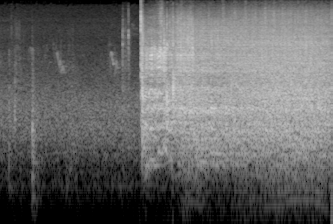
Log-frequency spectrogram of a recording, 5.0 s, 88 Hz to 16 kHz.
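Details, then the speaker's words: 1984 Ford Mustang GT350 carbureted barn find, bad-smelling gas: a few clicks, then it catches abruptly on starting fluid and runs rough and uneven before dying; owner suspects fuel pump or fuel delivery problem. "thinking we're having a fuel issue I'm going to get some stuff and start to check it out"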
